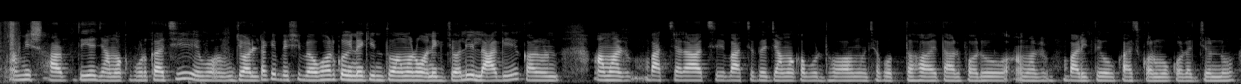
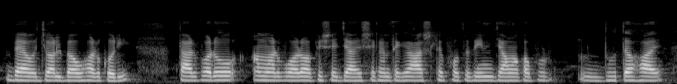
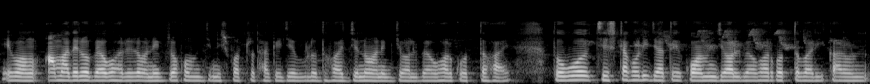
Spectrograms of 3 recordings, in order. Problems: background sounds at intervals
